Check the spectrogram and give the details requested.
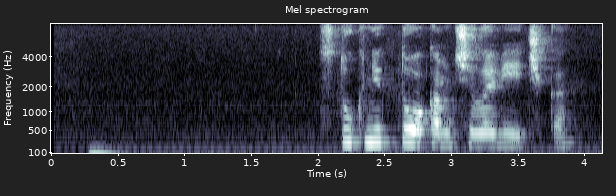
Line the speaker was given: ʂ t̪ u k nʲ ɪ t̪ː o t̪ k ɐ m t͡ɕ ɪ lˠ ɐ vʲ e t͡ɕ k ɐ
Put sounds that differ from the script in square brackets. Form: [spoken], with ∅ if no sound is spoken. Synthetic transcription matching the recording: [s] t̪ u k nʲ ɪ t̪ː o [∅] k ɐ m t͡ɕ ɪ lˠ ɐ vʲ e t͡ɕ k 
